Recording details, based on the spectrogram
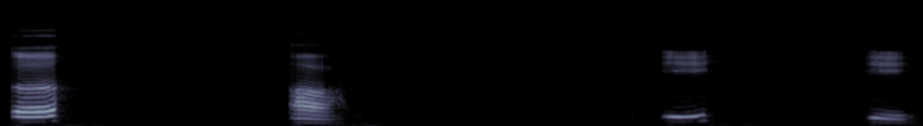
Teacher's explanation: ई और ई इसका उच्चारण है तालव्य · अ और आ का उच्चारण स्थान होता है आपका कंठ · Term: कंठ वर्ण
